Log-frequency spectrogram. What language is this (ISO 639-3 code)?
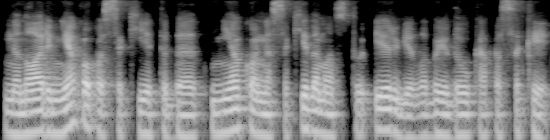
lit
